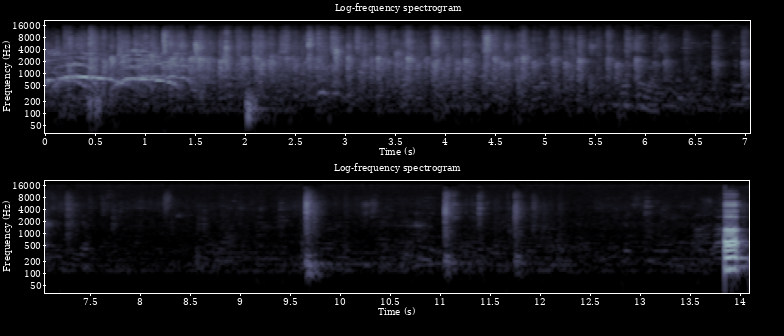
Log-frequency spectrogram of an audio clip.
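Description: An audience applauds the next performer, a singer-songwriter who does whistles and bird calls, in a dense, steady wash of clapping that thins out after a few seconds and fades away, leaving a few scattered, isolated claps.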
